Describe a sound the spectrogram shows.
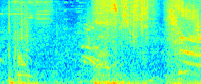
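Electricity crackles and zaps loudly.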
